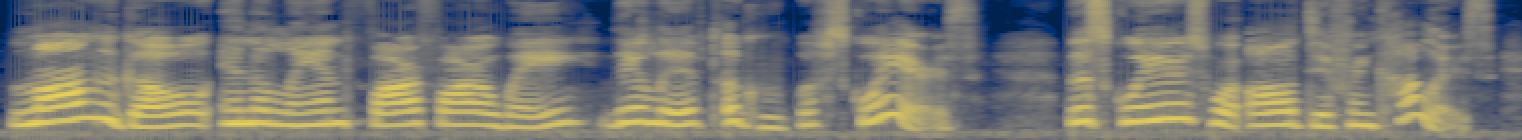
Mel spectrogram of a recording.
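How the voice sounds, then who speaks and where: A woman reading a children's story aloud as host, expressive and exclamatory, speaking to young listeners. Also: high voice, dry recording. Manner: slow, deliberate, exclamatory delivery for children.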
